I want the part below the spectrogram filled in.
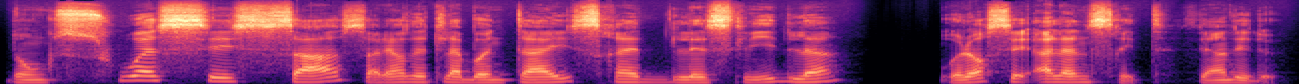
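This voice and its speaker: A man streaming live, chatting with his viewers as he hunts through online maps and grumbles at the software. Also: mid-range voice, measured pace, no echo, clean studio sound. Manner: chatty, talks to chat while searching maps, mildly exasperated. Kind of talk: live-streamed geography puzzle commentary.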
